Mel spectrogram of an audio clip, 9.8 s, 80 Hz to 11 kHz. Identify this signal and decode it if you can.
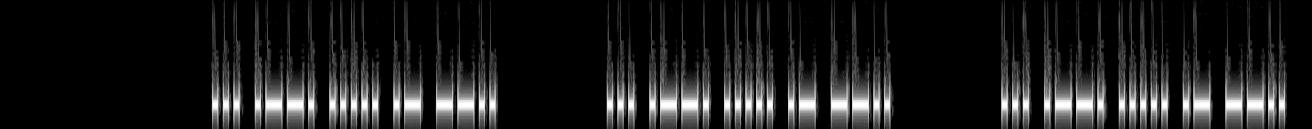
Morse code, heard as a keyed tone, about 29 wpm, 700 Hz. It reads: SP5AZ SP5AZ SP5AZ
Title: DXCC-100 Call Signs - 5 Characters - Repeated 3x - 30wpm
